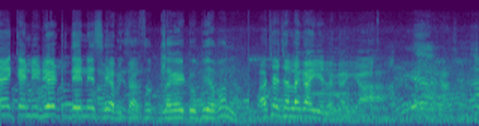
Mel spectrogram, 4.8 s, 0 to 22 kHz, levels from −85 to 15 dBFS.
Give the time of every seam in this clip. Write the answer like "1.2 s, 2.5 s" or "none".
2.4 s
